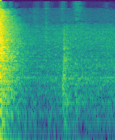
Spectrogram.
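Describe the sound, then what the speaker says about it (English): Garlic cloves being smashed in a kitchen during fish and cabbage prep: one sharp thud on a board, then a second softer knock about half a second later, with no talking. "Smash up our garlic"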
